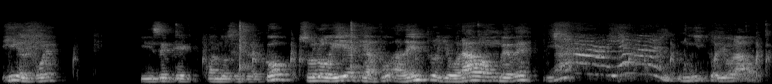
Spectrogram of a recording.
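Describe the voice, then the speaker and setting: A middle-aged man, preaching a sermon as pastor with lively storytelling and questions to the congregation. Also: fairly high pitch, normal speed, noisy background. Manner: animated storytelling, sudden exclamations, rhetorical questions to the congregation. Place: church sanctuary. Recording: roomy hall, distant mic, dull and lo-fi.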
